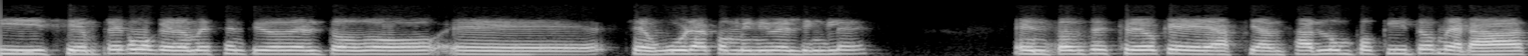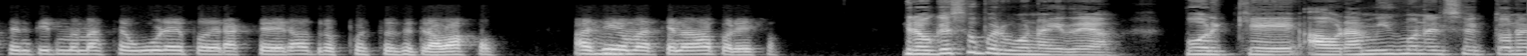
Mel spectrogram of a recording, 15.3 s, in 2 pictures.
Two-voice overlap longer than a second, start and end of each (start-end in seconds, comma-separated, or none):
none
